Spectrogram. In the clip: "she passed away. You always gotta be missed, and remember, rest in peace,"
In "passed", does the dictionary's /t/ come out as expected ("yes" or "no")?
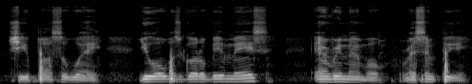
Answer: no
